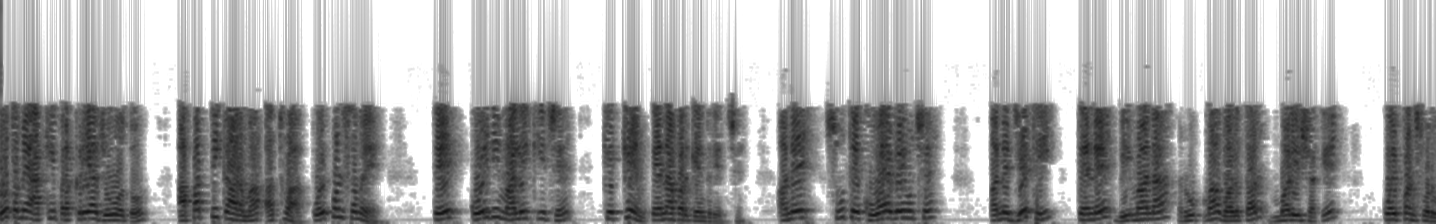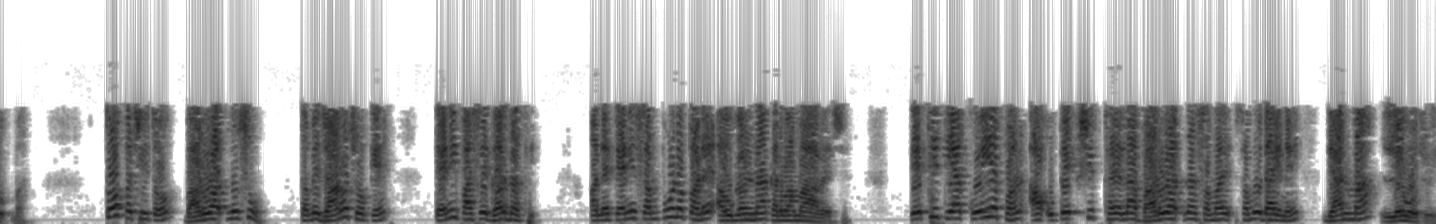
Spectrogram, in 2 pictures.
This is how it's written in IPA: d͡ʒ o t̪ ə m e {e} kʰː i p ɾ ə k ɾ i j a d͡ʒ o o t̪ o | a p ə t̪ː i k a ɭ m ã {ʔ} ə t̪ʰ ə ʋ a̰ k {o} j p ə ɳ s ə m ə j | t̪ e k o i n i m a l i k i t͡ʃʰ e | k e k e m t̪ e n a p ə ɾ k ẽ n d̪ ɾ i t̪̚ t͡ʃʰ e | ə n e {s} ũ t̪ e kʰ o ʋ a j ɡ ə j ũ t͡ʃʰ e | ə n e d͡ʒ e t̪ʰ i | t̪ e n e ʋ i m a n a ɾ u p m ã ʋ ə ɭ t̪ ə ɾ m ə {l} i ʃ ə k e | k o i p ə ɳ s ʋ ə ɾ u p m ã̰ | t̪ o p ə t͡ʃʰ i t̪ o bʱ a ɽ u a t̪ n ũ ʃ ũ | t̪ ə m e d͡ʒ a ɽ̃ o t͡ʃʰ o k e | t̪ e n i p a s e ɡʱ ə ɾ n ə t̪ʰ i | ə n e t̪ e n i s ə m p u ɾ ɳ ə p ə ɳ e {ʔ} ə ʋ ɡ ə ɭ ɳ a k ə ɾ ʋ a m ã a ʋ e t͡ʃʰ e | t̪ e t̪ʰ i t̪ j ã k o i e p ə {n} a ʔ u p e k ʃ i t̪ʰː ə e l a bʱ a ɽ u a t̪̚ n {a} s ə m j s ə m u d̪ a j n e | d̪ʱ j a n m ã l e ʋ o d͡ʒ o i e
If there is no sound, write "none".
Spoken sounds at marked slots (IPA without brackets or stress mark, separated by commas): a, ʔ, o, ʃ, ɭ, ʔ, ɳ, a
